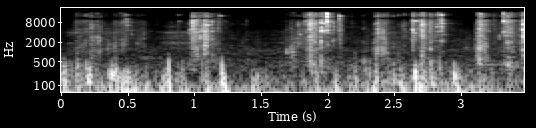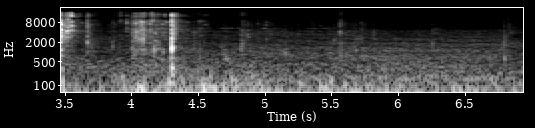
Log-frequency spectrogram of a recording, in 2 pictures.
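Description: Footsteps crunching and scraping on loose stone and gravel rubble, irregular crisp steps over a steady low rumble.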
